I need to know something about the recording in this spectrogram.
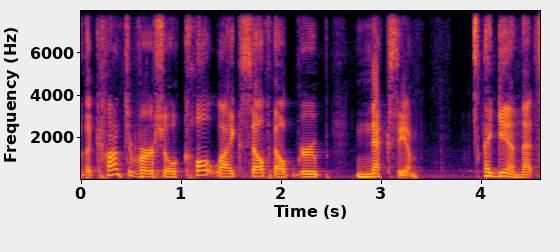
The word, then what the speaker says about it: NXIVM: to pronounce this, but NXIVM, it's Nexium is what they call it.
